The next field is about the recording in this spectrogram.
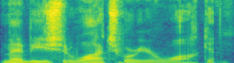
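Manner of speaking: low, grumbling mutter, under the breath. Retelling what a guy muttered under his breath as the speaker walked away. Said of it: "I heard the guy under his breath go".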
